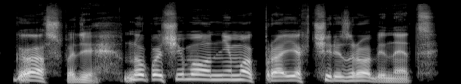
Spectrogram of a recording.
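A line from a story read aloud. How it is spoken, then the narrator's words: Groan. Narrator (Russian): простонал Бобби Терри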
